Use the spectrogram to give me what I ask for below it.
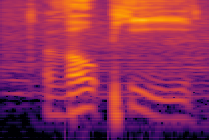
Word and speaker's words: Volpe: Volpe, we have been told to pronounce it. Not Volpe, Volpe.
